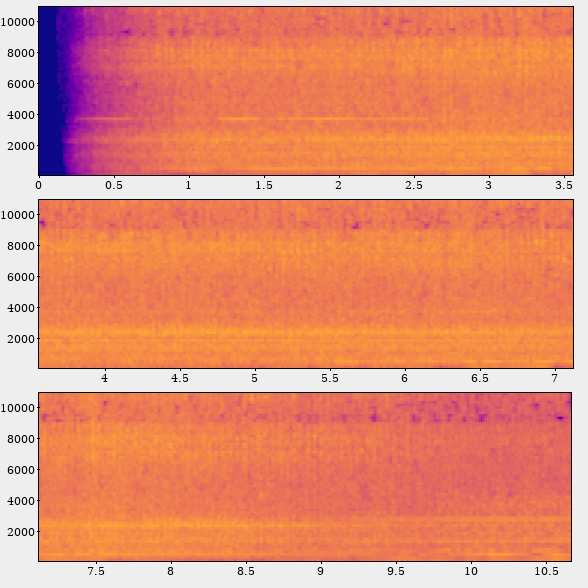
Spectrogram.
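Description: Intro music with long held tones, fading in at the start.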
